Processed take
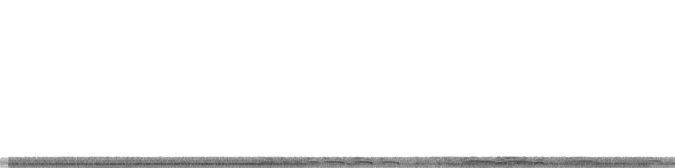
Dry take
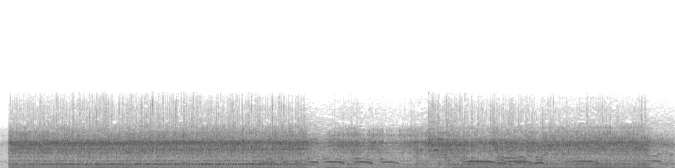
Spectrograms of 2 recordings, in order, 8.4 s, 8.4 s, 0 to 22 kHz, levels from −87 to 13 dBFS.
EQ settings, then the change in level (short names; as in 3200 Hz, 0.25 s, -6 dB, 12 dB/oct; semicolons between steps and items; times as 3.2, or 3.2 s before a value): HPF 180 Hz 24 dB/oct; brick-wall FIR low-pass 1400 Hz; bell 660 Hz +10.5 dB 0.45 oct; 0.0 dB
